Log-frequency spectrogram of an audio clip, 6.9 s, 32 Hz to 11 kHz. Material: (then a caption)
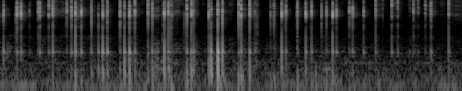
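Plastic. Long nails tap and scratch the domed shell of a palm-sized, oval, glittery, translucent plastic scalp massage brush. About 44 quick, bright, clicky taps with no ring are heard, mixed with soft scratching, mostly in the high frequencies.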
